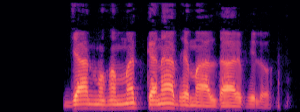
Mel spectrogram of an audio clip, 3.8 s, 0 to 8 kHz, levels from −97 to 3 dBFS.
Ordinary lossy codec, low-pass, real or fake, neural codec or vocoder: MP3, 48 kbps; 7.2 kHz; real; none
